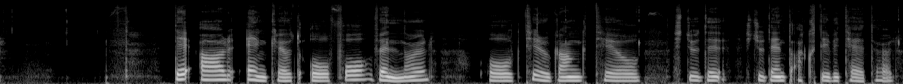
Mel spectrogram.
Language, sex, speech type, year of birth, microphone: Norwegian, female, spontaneous, 1978, Sennheiser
